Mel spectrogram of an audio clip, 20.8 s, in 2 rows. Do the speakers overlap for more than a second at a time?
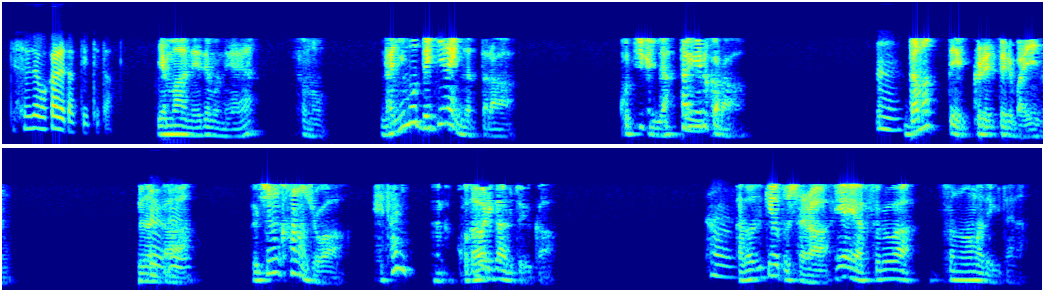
No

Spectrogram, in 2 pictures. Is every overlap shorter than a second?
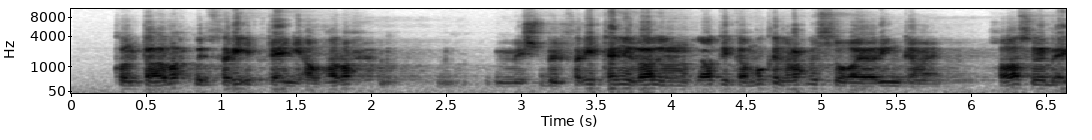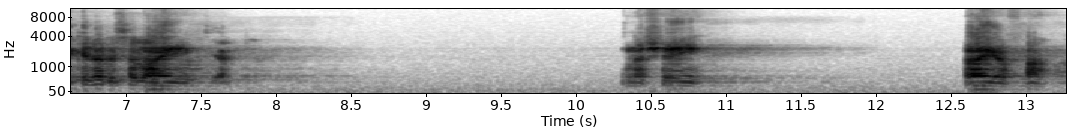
Yes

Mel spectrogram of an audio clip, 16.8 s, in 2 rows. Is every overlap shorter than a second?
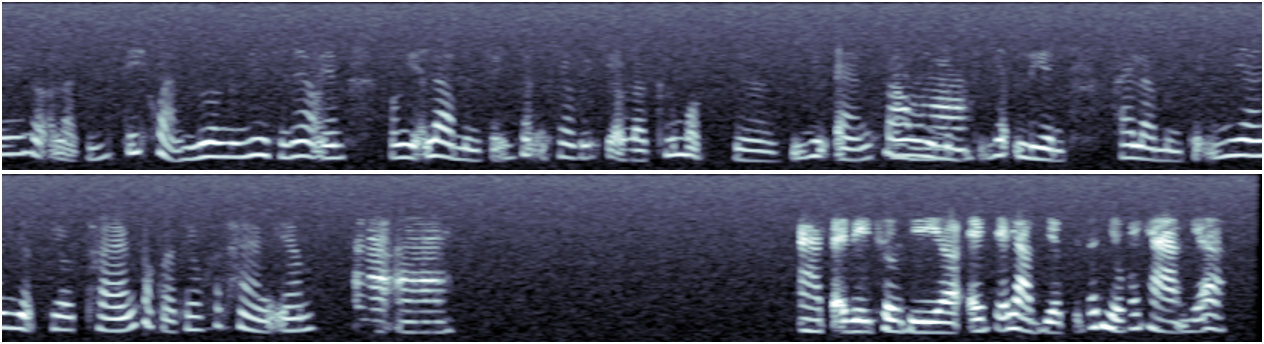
Yes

